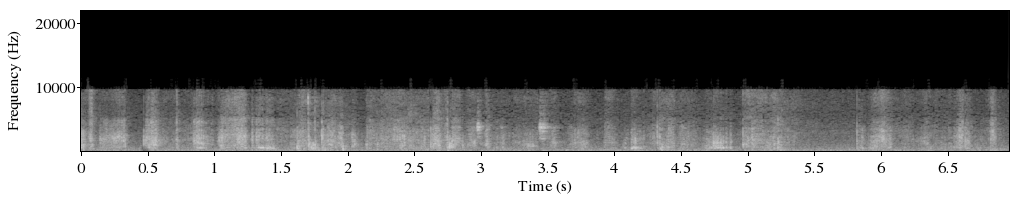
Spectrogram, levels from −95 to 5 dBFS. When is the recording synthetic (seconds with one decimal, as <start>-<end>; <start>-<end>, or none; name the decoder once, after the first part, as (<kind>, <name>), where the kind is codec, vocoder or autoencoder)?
none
